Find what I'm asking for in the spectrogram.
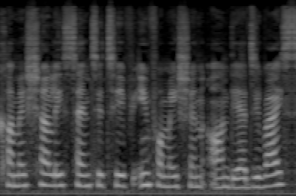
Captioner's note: speaking French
